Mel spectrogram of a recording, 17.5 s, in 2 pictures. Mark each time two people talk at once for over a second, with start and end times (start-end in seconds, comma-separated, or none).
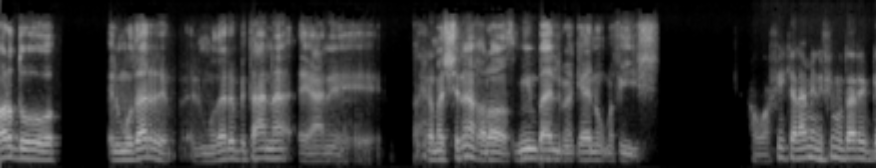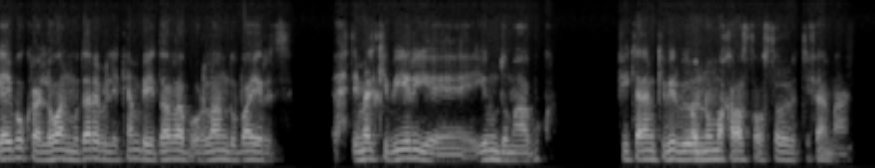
none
